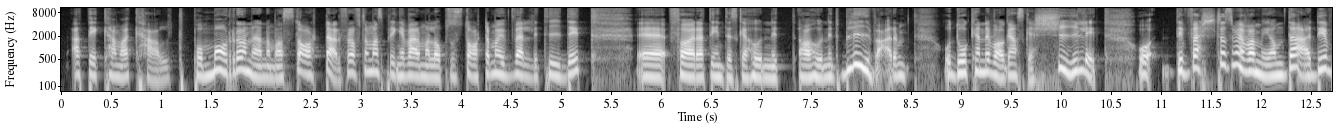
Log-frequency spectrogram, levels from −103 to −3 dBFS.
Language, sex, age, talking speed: English, female, 30-49, 235 wpm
